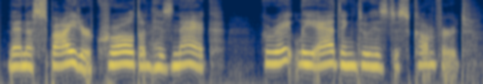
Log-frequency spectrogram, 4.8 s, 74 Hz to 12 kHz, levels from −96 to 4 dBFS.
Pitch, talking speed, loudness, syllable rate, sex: 235 Hz, 150 wpm, -17 LUFS, 4.3 syllables/s, female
